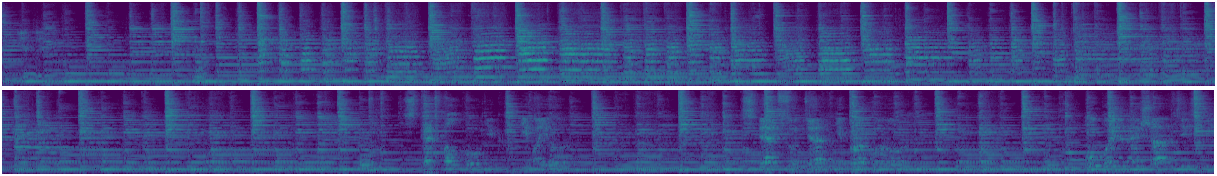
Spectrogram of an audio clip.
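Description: Acoustic guitar strummed in a steady rhythm, with a man's singing voice over parts of it.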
